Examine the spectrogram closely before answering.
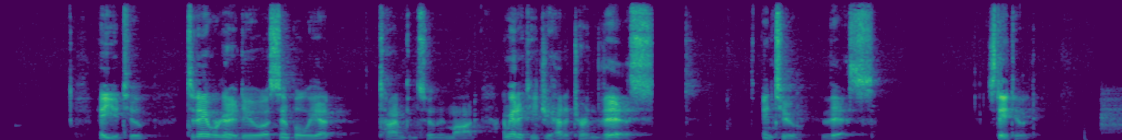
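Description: A man talks close up, calmly, in short bursts.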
